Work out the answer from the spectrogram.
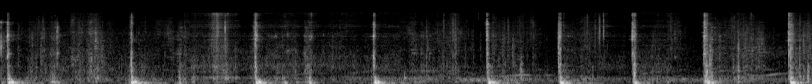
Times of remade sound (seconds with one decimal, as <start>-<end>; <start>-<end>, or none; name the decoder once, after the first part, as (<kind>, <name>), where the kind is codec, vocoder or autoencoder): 1.9-4.0 (codec, HILCodec); 6.0-6.7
